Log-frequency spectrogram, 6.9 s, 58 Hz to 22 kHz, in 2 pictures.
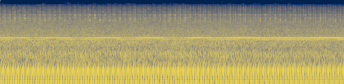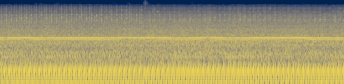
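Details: Kohler CH750 twin in a Miller Trailblazer 302 AirPak welder, just after repair including ignition magneto gap setting at flywheel: steady, even beat at constant speed with faint steady whine on top; runs smoothly, healthy.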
